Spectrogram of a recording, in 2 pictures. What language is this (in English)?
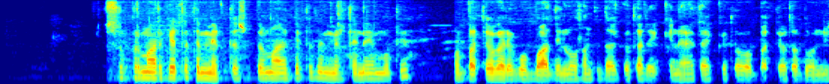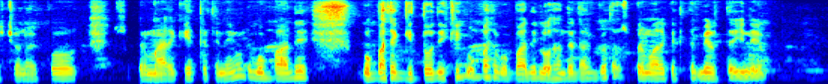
Sidamo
